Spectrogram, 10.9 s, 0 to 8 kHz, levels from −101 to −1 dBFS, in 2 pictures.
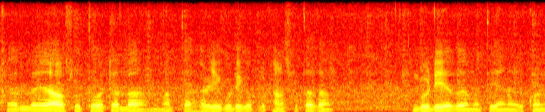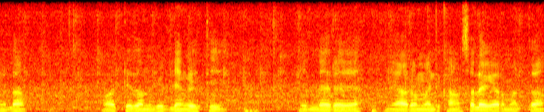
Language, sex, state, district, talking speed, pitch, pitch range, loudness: Kannada, male, Karnataka, Bijapur, 65 wpm, 120 Hz, 115-125 Hz, -21 LUFS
